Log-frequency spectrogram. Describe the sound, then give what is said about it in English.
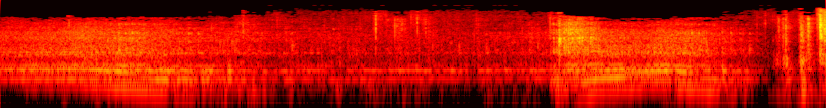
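A car engine labors steadily as the vehicle climbs up into the Hollywood Hills as it gets dark, a low sustained drone with shifting pitch and a surge partway through, continuous with no voices. “It was getting dark now, and the car was climbing.”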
